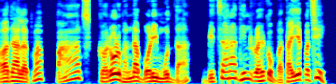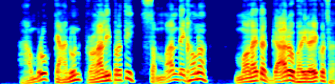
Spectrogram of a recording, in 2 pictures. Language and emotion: Nepali, disgusted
